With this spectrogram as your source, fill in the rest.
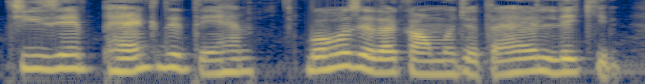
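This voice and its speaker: A woman's voice: mid-range voice, brisk, darkish tone. A woman, chatting through a home vlog voice-over with many fillers and restarts. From Pakistan. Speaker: home vlogger. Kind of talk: casual voice-over narration.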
